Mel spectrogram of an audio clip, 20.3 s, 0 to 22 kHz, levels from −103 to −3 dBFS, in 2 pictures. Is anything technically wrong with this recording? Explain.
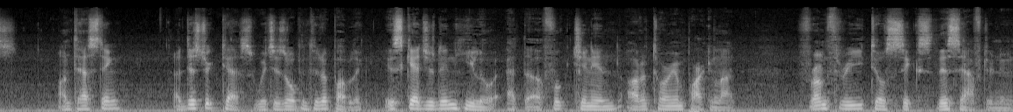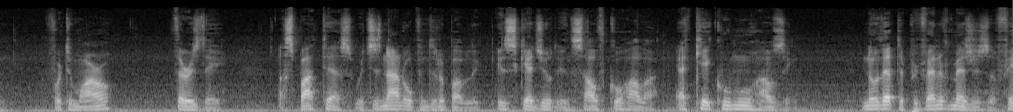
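No, nothing technically wrong can be heard anywhere in this audio.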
